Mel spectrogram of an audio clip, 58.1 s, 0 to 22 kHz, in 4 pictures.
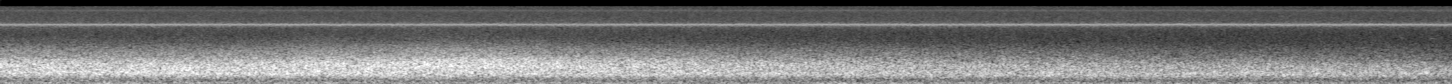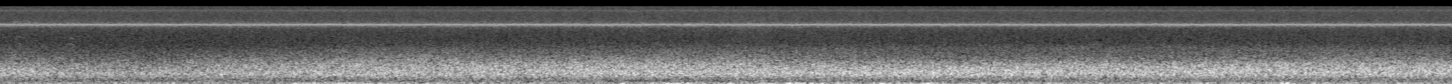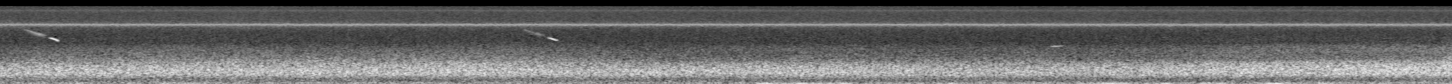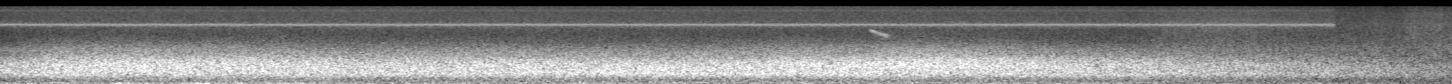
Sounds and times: Bird: 29.3 - 29.7, 34.3 - 34.7.

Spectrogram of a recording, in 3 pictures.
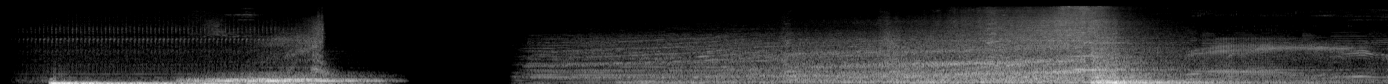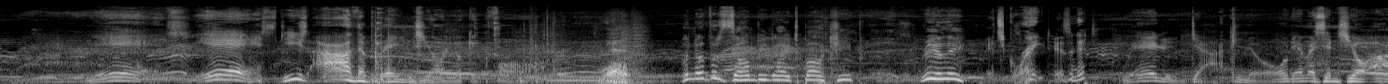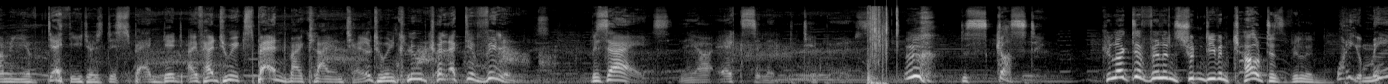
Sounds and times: Sound effect: 0.2 - 4.1, 6.7 - 12.4, 19.0 - 20.5
Music: 5.1 - 41.6.

